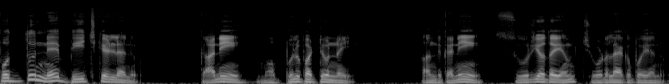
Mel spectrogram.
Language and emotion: Telugu, sad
